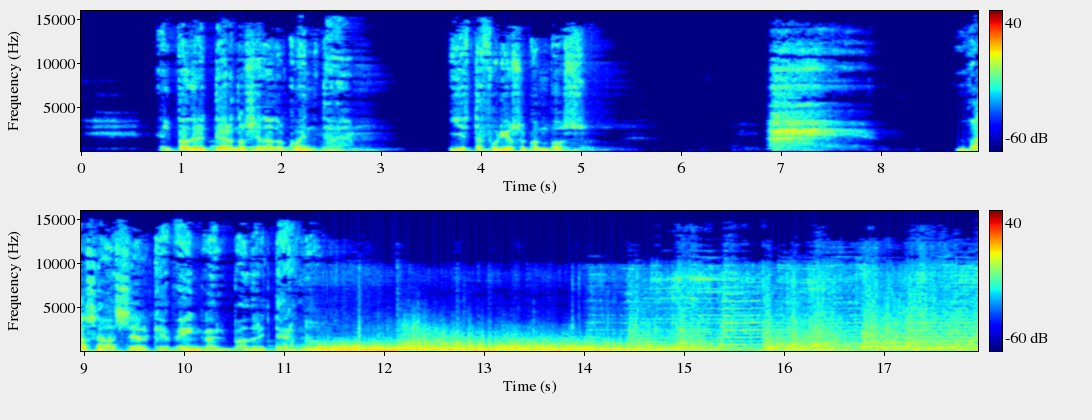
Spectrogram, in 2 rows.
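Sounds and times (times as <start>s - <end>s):
speech: 0.8s - 2.8s, 3.7s - 5.2s, 8.8s - 12.0s
loud thunderclaps: 11.1s - 17.8s.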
